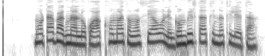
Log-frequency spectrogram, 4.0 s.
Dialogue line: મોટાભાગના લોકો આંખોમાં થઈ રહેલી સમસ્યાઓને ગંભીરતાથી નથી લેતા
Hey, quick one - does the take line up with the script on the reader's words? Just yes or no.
no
